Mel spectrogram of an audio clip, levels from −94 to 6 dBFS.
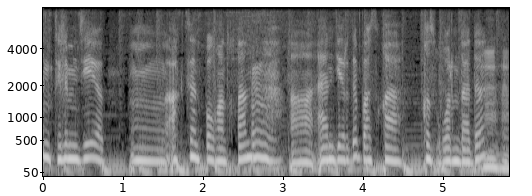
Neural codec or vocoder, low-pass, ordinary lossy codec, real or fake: none; none; none; real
